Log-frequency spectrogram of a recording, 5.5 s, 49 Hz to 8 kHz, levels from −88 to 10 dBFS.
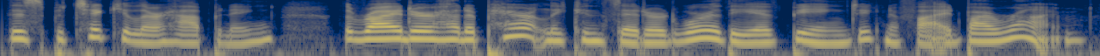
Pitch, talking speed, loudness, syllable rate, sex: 205 Hz, 155 wpm, -19 LUFS, 5.9 syllables/s, female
